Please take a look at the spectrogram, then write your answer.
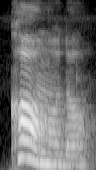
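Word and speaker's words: comodo: Kalau C diikuti dari A, O, U, dan H pronunciasinya kayak K di bahasa Indonesia, kayak kental dan kucing.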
